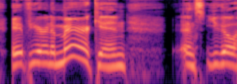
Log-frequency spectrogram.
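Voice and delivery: usual speaking voice

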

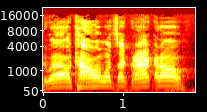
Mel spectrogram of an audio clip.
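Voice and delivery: very high-pitched hammed-up spide; smecked-out spide. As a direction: greet him like a wasted street lad. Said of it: "this fucking spide appears at the side, full smecked out".

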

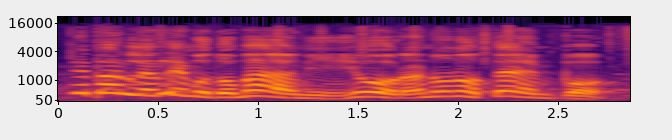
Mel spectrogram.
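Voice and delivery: high-pitched, brisk brush-off. A narrator's reading. Servant to detective, no time now, brushing off.

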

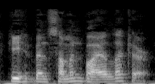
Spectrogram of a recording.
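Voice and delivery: ordinary delivery, nothing marked

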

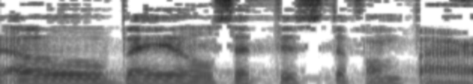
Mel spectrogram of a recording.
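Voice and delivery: lightly mocked droning plea to a god; mock prayer. Prophets praying to Baal for fire, in mock prayer. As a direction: pretend to chant a prayer, hammed up. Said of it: "they start praying".

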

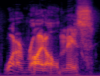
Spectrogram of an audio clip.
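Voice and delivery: slow, loud disgusted reindeer. Acted. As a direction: spit it out in disgust. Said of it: "he said with disgust".

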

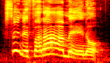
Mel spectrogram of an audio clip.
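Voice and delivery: put-on high, loud boyish outburst; resolute exclamation. A narrator's reading. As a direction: declare it boldly, high and forceful. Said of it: "esclamò il giovinotto".

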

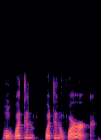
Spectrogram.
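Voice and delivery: slow, high, drawn-out what didn't work; drawn-out mock question. Woman asking her ex what went wrong, slow high drawn-out mock. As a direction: stretch it slowly and lift it up. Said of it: "She's like".

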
